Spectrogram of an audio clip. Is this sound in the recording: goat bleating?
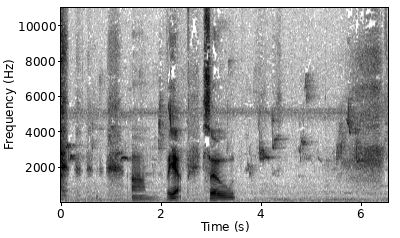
no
